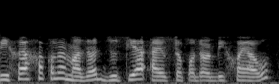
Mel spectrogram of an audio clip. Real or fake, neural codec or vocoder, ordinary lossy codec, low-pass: fake; vocoder, 44.1 kHz, 128 mel bands, Pupu-Vocoder; none; 3.6 kHz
